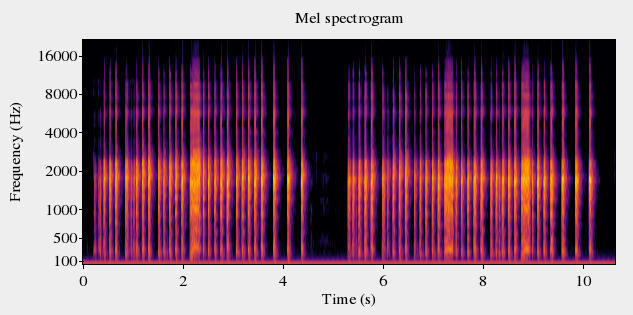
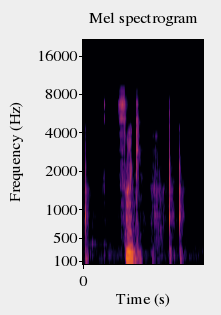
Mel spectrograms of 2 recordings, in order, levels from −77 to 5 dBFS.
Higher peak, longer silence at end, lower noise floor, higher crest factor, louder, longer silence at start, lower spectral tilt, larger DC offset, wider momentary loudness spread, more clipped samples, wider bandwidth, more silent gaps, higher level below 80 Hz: first, 0 dBFS vs -12 dBFS; about the same, 0.45 s vs 0.45 s; about the same, -55 dBFS vs -58 dBFS; second, 14 dB vs 20 dB; first, -11 LUFS vs -31 LUFS; first, 0.2 s vs 0.05 s; second, -0.5 dB/octave vs -4.5 dB/octave; first, 5% vs under 0.1%; second, 9 LU vs 23 LU; first, 0.5% vs under 0.1%; first, 17.5 kHz vs 9.4 kHz; neither; first, -48 dBFS vs -74 dBFS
